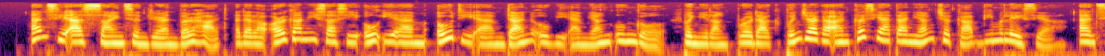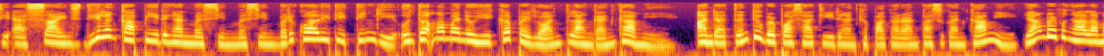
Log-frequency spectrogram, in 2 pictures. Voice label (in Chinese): 马来西亚语女, 外语, 小语种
